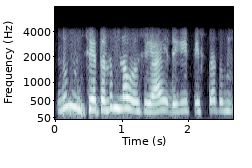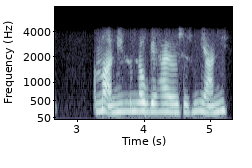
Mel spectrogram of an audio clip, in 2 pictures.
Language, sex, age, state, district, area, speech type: Manipuri, female, 30-45, Manipur, Kangpokpi, urban, conversation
